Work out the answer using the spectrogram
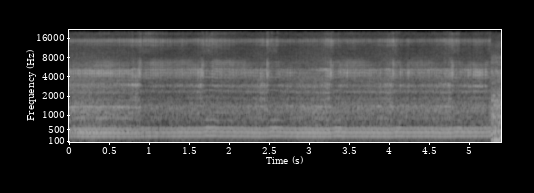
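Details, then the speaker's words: Audi B5 S4 at idle just after an OEM power steering pump replaced the whining aftermarket one, with the system not yet fully bled: a steady high-pitched pump whine, already quieter and expected to fade once bled. "okay well still making a little bit of noise but we might have to just give it some time to uh bleed out"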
